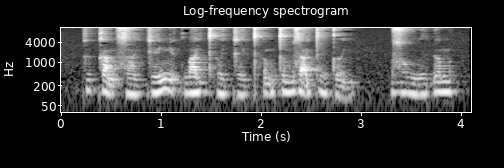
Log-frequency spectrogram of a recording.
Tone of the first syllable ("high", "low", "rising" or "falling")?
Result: rising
